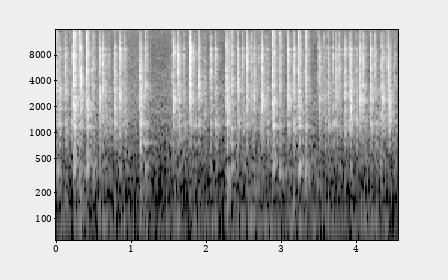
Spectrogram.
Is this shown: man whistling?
no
